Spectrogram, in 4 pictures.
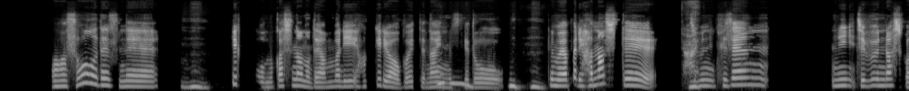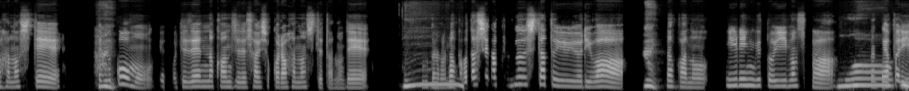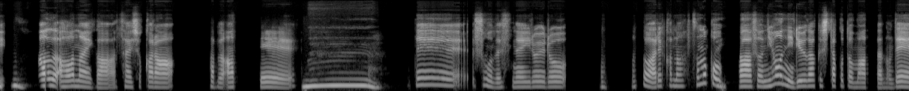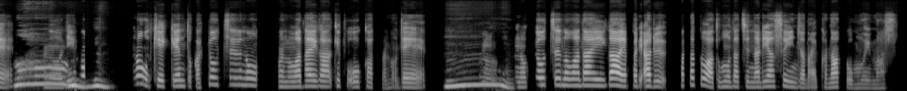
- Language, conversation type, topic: Japanese, podcast, 新しい街で友達を作るには、どうすればいいですか？
- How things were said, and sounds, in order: none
